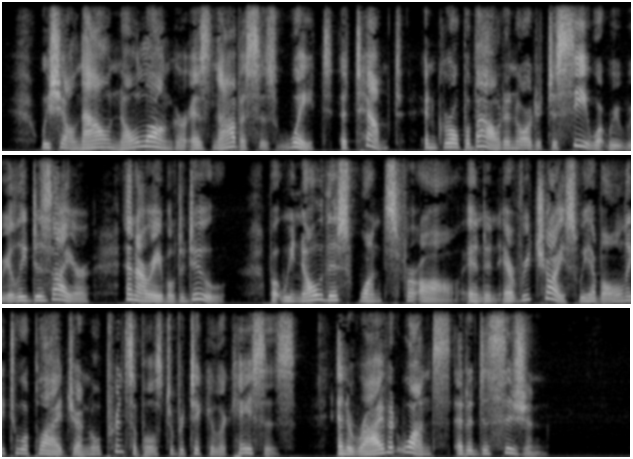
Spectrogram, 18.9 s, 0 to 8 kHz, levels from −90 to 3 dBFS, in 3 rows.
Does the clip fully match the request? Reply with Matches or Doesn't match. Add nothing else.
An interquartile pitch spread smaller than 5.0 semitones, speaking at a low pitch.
Doesn't match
